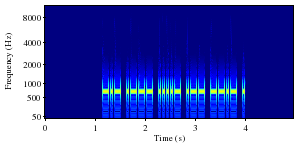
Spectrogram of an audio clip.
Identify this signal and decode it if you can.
Morse code, heard as a keyed tone, about 32 wpm, 700 Hz. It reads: KJ4WQE
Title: USA Call Signs - 6 Characters - Repeated 2x - 30wpm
